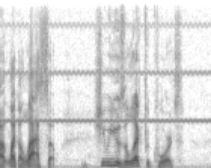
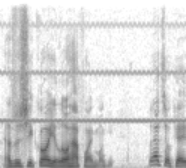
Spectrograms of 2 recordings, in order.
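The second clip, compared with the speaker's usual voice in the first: usual speaking voice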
